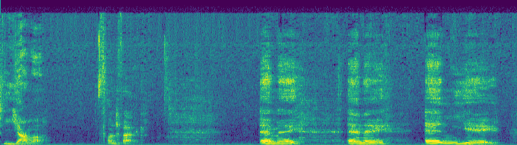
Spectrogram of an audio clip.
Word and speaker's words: llama: And then this, the double L always makes the Y sound, so that's a little bit tricky, but you would pronounce that A.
